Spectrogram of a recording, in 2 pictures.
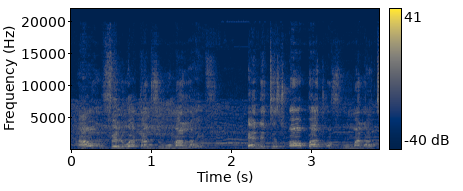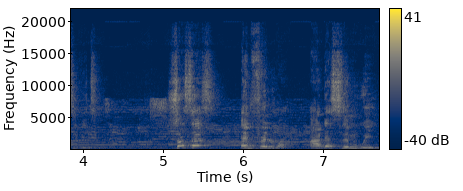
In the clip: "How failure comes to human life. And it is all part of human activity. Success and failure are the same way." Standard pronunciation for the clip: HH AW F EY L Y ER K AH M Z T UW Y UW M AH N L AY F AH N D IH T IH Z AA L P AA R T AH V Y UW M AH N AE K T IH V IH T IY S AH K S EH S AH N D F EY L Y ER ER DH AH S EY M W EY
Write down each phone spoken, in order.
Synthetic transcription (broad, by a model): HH AW F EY L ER K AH M S T UW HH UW M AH N L AY F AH N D IH T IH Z AA L P AA T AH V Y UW M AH N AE K T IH V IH T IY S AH S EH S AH N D F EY L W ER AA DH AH S EY M W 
